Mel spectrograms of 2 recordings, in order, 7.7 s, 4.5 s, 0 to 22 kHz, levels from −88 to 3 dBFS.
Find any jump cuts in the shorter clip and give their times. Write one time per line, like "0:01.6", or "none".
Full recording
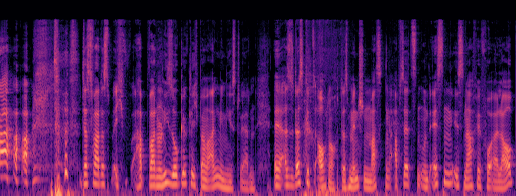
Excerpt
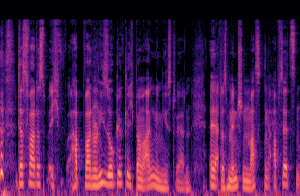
0:03.3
